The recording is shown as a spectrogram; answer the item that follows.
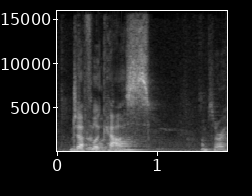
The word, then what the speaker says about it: Lacasse: Jeff Lacasse. I'm sorry, how do you pronounce it? Lacasse. Lacasse.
